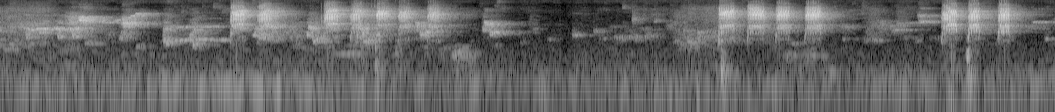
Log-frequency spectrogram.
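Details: Bar-winged prinia call used to provoke other prinias into answering: bursts of high, harsh, buzzy notes in quick rattling runs of four or five, repeated every couple of seconds, with softer chirps between, in back-and-forth calling.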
